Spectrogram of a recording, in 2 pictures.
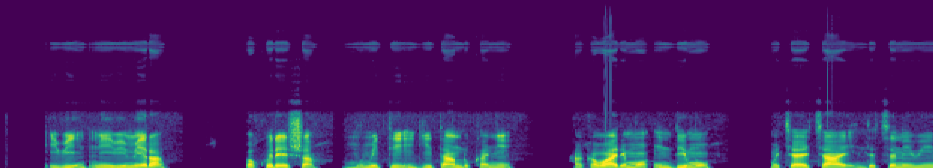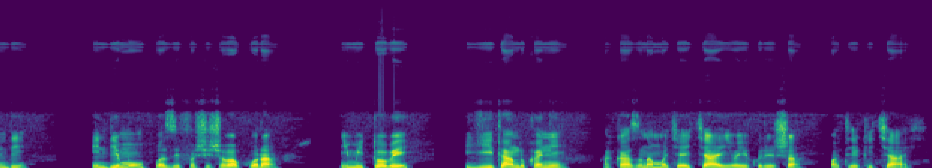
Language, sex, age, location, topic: Kinyarwanda, male, 18-24, Kigali, health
